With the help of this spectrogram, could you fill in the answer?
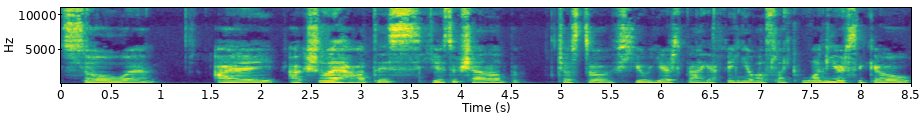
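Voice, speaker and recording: A woman speaks very slowly at a medium pitch, her tone dark, mellow and somewhat breathy, her intonation monotone and flat. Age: 20s. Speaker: vlogger. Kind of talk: casual talk to camera. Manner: halting, many fillers and restarts.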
